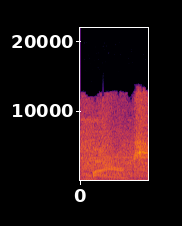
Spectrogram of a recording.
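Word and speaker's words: Mayers: runner at second mike myers looks like mayors but he pronounces it myers 71 appearances on the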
